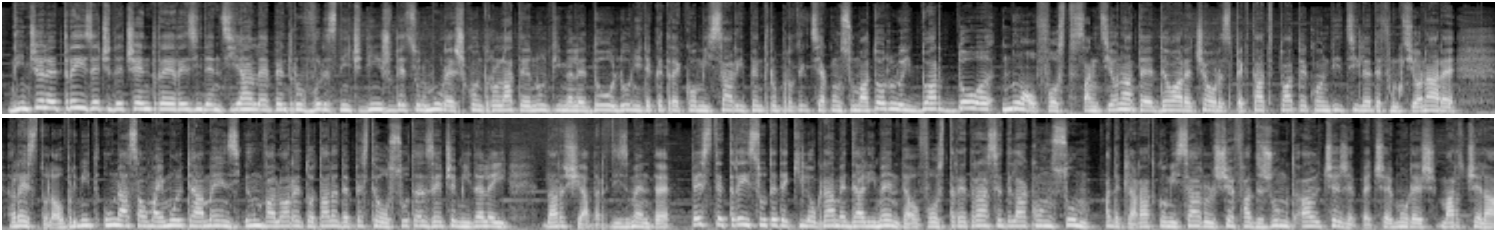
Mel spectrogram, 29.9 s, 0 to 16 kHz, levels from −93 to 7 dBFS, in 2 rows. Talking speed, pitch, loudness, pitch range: 150 wpm, 150 Hz, -11 LUFS, 135-165 Hz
